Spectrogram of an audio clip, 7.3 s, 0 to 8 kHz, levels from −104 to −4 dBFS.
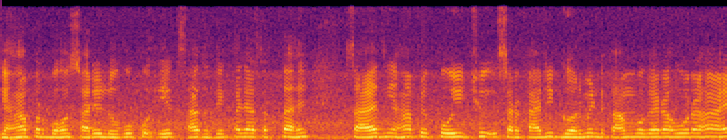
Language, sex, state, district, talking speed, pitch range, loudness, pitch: Hindi, male, Uttar Pradesh, Jalaun, 200 wpm, 195-210 Hz, -17 LUFS, 200 Hz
